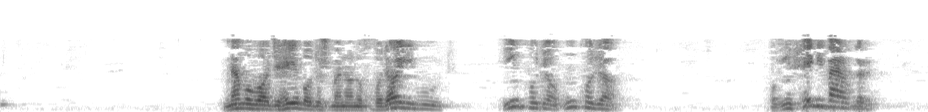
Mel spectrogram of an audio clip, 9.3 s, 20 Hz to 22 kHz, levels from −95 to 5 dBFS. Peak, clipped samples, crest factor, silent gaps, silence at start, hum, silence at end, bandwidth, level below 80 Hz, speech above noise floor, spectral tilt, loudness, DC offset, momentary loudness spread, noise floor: -12 dBFS; under 0.1%; 24 dB; none; 0 s; none; 0.55 s; 6.2 kHz; -72 dBFS; 53 dB; -2.5 dB/octave; -31 LUFS; under 0.1%; 16 LU; -85 dBFS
